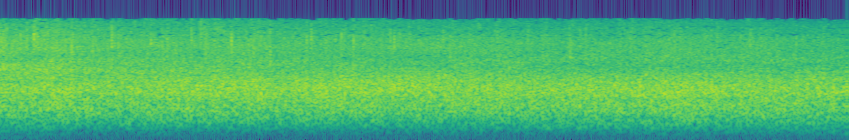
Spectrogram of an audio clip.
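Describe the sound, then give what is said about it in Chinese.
A crowd claps steadily and loudly, the dense patter of many hands filling the whole moment with no pauses and no voices. The applause is for a parish priest marking his parish's first anniversary, praised for learning Cantonese so well. “一年裏邊學到咁好嘅廣東話，真係唔錯，值得鼓掌俾佢。”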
